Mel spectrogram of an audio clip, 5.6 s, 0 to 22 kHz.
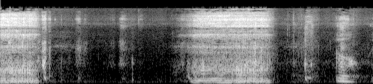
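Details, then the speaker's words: Loud, harsh, rattling snores on breaths with snorting catches between them, from a father asleep at 2 a.m. in a quiet room; snoring loud enough to keep others awake. "but yet we are sitting here and can't sleep because daddy is snoring so loud"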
